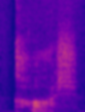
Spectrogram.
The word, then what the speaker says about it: cosh: And hyperbolic cosine, sometimes pronounced cosh, is going to be e to the x plus e to the minus x over 2.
